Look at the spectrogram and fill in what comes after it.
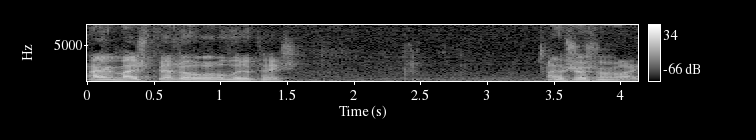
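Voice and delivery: talking with full mouth. Teaching a workshop while eating chocolate, talking with food in mouth. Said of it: "you got good food in your mouth".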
